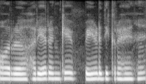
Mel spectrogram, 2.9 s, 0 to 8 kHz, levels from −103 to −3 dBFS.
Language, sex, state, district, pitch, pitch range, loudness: Hindi, female, Goa, North and South Goa, 195 Hz, 190-200 Hz, -11 LUFS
